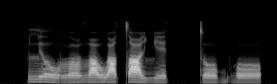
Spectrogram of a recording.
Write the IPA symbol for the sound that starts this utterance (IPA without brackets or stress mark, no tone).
lʲ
